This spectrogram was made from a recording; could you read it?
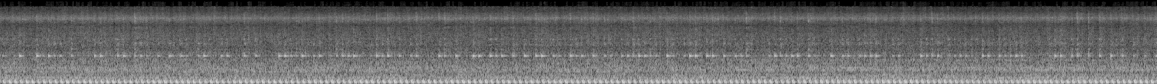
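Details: Cub Cadet 102, freshly rebuilt Kohler single-cylinder: steady idle with light regular click keeping time with engine; front pulley breaking up, not the rod.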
